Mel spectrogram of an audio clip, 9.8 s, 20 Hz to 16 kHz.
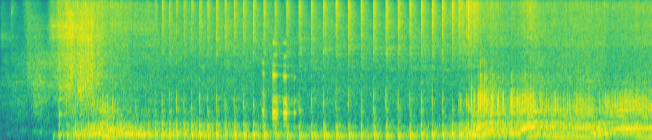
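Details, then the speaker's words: Nissan 180SX Type X SR with cams, muffler delete and new 3" stainless lobster dump pipe replacing the cannon, revved before going to the dyno: catches and climbs into a loud, deep, even rev with a crisp open-pipe bark, no knocks; healthy. "It's got full SR sounds now. Rev it up a bit. Not bad."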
